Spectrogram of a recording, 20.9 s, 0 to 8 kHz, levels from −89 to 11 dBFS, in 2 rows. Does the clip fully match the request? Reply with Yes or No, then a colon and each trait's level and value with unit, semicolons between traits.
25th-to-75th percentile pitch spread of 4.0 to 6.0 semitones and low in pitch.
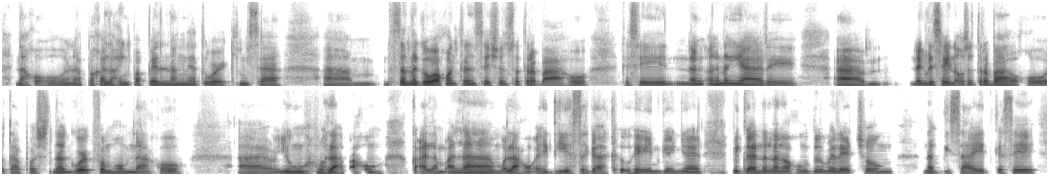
No: average, 3.3 semitones; low, 130 Hz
